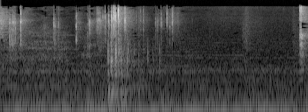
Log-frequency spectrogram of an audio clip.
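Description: A handful of six-sided dice thrown into a padded dice tray, clattering briefly about a second in.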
